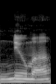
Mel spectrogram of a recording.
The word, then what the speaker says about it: Pneuma: The other one is Pneuma, which is I think Greek for air or breath. Pnuema, Pneuma. And then I spelled that N-E-W-M-A. yeah. So phonetically.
